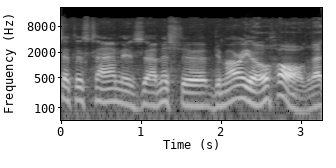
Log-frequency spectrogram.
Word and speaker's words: Demorio: DeMario Hall.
